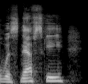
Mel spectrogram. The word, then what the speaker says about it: Wisnefske: Today I get to interview Al Wisnefske.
